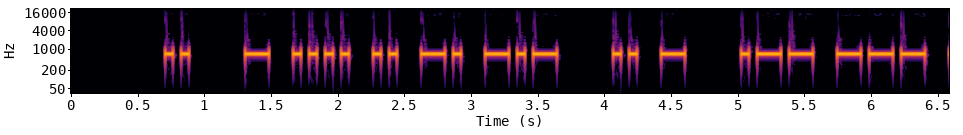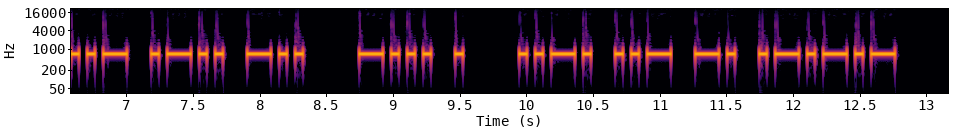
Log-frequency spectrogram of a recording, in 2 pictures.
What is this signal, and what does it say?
Morse code, heard as a keyed tone, about 21 wpm, 700 Hz. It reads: I THINK IT WOULD BE FUN.
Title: Sentences with 5-Word Phrases - 20wpm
